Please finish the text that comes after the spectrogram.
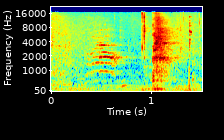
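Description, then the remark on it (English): A cat lets out a short meow with a rising and falling pitch, followed by a couple of brief rustling bumps. “It's the first cat being kicked off a show.”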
